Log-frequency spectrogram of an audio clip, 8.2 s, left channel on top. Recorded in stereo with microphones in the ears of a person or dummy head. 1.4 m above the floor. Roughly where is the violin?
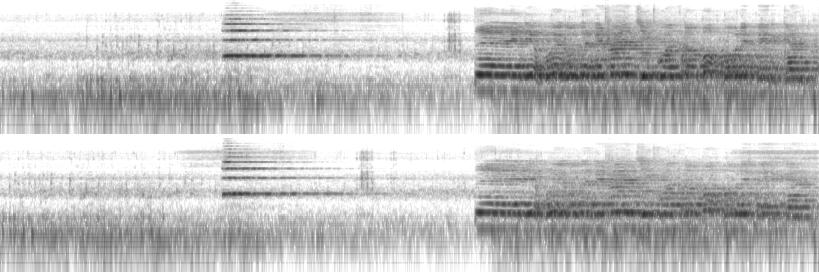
Right.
